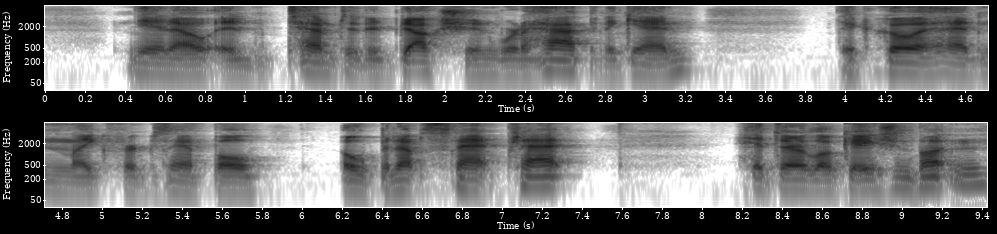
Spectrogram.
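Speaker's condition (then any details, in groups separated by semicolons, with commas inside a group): No condition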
